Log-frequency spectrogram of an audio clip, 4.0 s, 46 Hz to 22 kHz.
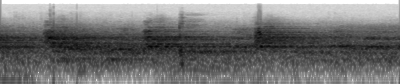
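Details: At a Keeshond Club of SoCA AKC event, Friday 30 December 2011, the Keeshond Maggee gives three separate short barks about a second apart against a background of talking people.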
